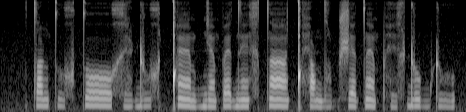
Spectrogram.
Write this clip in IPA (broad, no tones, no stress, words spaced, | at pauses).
tˤoɳt̪ṳxt̪oː xɛ̤ɖṳx ǃɛ̃b ɟɛ̃pɛdẽx tã ǃʰeɳdˤɛ̤bʃɛt̪ɛ̃ pʰe̤xɖub ʈṳ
